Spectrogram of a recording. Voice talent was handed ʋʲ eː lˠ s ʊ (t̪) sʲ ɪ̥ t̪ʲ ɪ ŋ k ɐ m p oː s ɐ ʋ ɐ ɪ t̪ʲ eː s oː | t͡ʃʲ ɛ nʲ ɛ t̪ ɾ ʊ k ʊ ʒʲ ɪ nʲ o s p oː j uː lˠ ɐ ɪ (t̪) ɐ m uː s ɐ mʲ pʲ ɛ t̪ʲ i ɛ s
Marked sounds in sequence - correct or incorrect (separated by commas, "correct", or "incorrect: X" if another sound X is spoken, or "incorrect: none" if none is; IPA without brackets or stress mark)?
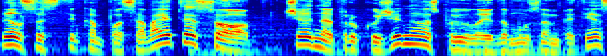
incorrect: none, incorrect: d̪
